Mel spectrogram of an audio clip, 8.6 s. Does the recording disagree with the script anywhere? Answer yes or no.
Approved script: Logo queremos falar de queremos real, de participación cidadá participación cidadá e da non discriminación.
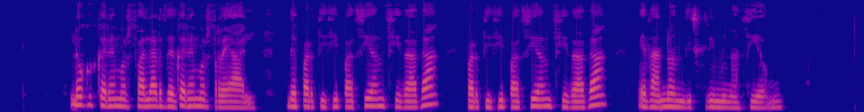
no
